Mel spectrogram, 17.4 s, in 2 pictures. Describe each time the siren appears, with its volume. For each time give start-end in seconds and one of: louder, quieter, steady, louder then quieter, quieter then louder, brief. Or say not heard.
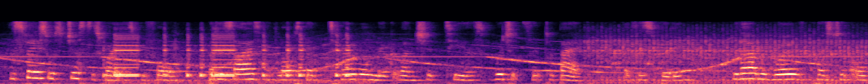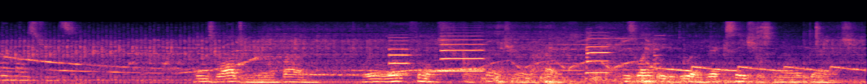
0.0-17.3 louder.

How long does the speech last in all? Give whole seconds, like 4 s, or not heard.
16 s.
